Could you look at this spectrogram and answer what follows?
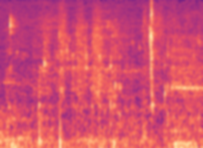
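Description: Beer poured from a bottle into a glass at a North Carolina beer tasting, giving a soft continuous liquid trickle with small drips and glugs, close by and quiet, with no talking.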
